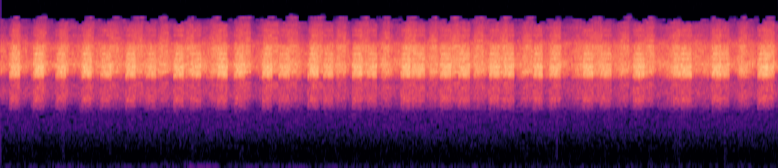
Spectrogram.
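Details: In a Greek pine forest at midsummer, a cicada chorus makes a loud, shrill, pulsing buzz, beating roughly three times a second with slight swells in volume.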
